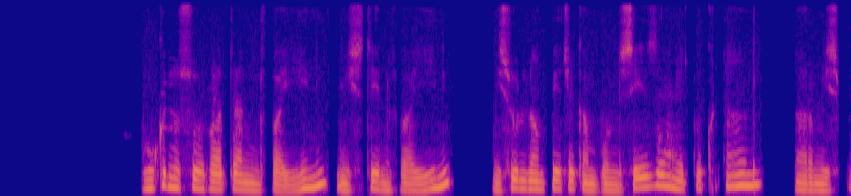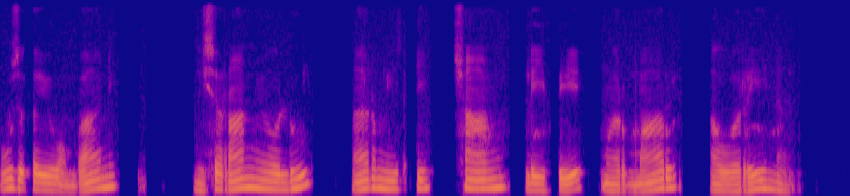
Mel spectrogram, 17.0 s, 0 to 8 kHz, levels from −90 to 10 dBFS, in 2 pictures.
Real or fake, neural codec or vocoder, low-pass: real; none; 7.2 kHz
